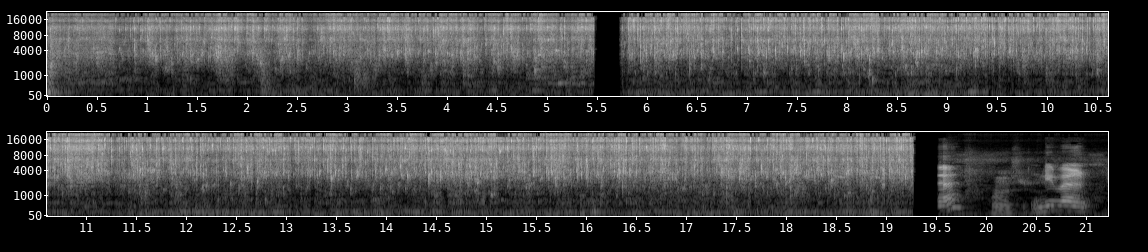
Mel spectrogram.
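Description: A kitchen tap runs steadily and loudly for about twenty seconds while cut tilapia fish pieces are washed beneath it, the water splashing against the fish and basin, with two short breaks and a brief clatter at the end.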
